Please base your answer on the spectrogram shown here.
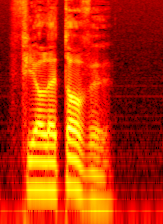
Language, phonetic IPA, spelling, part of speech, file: Polish, [ˌfʲjɔlɛˈtɔvɨ], fioletowy, adjective, Pl-fioletowy.ogg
